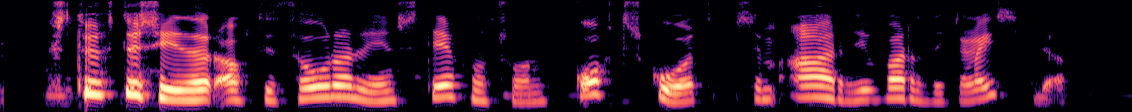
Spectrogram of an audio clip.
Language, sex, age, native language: Icelandic, female, 30-39, Icelandic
